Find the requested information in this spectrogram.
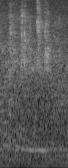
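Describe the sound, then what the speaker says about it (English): Chippy, a pet bird, gives a short cooing call close by over a steady background hum. "He's a rude bird."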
